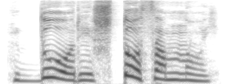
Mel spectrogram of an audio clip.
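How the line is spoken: Screaming again. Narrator (Russian): я снова закричала

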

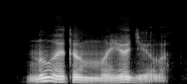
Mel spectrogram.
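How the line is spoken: Muffled, dull voice. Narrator (Russian): глухо сказала Альбина

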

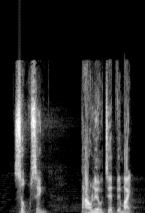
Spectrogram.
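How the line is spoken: Shout. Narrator (Vietnamese): anh Điền hét lên

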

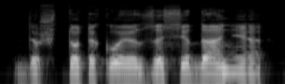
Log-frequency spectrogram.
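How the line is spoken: Shout. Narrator (Russian): крикнул голос

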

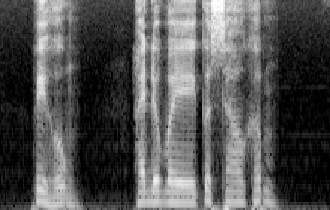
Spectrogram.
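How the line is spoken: Urgent, alarmed shout. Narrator (Vietnamese): Anh Cường ở trên nhìn thấy đồng đội bị rơi thì vội hét lớn

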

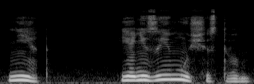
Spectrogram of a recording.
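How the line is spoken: Timid explanation. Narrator (Russian): робко объяснил Владик

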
